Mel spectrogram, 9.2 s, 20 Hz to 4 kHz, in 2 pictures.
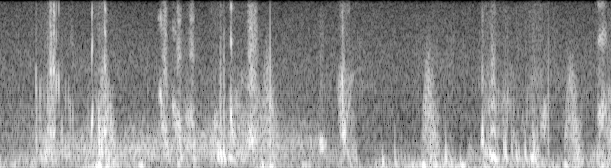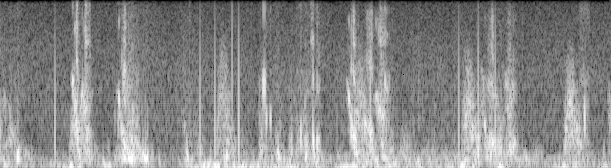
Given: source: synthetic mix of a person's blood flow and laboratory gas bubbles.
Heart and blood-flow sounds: Doppler ultrasound of blood flow; subclavian vein
0.24-0.59 s: bubbles
0.68-0.88 s: bubbles
1.19-1.50 s: bubbles
1.57-2.00 s: bubbles
2.38-2.48 s: bubbles
2.53-2.69 s: bubbles
3.59-4.13 s: bubbles
4.47-4.78 s: bubbles
5.11-5.31 s: bubbles
5.45-5.75 s: bubbles
5.95-6.12 s: bubbles
6.52-7.01 s: bubbles
7.17-7.53 s: bubbles
8.14-8.48 s: bubbles
8.94-9.02 s: bubbles
9.14-9.17 s: bubbles
From the record:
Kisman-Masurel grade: 242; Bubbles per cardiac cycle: several, 3 to 8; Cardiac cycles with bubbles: 100%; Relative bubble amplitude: moderate (0.250 to 0.450); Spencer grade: 3 (all of the cardiac periods contain showers or single bubble signals, but not dominating or overriding the cardiac motion signals); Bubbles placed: anywhere in the cardiac cycle

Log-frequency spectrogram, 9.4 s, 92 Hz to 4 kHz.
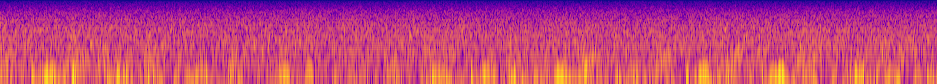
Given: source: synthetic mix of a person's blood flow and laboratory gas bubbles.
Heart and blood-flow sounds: Doppler ultrasound of blood flow; precordium
0.87-0.93 s: bubbles
0.95-1.09 s: bubbles
From the record:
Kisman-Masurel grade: 112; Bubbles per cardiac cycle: 1 to 2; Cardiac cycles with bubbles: 1 to 10%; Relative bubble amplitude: moderate (0.250 to 0.450); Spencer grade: 1 (occasional bubble signal discernible with the cardiac motion signal, with majority of cardiac periods free of bubbles); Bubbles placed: anywhere in the cardiac cycle

